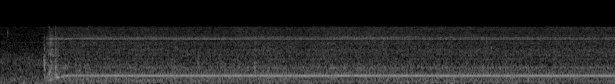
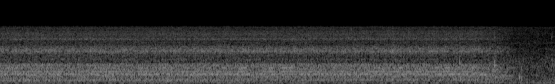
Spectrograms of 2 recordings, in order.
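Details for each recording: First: 2006 Toyota Prius coolant bleeding, final stage: electric coolant pump holds steady mid-pitched hum with no gurgling, no bubbles at bleeder, funnel holding 2-3 cm coolant; system nearly bled, normal. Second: 2006 Toyota Prius coolant change, bleeding air: electric coolant pump run via relay, steady whir with uneven bubbling and gurgling as funnel level drops; air still trapped in cooling system.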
